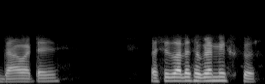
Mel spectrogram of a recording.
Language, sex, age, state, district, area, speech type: Goan Konkani, male, 18-30, Goa, Quepem, rural, conversation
